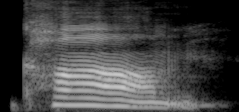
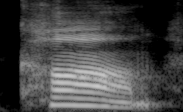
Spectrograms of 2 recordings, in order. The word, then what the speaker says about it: calm: Calm with the LM pattern. Don't pronounce the L. Calm.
